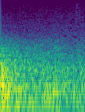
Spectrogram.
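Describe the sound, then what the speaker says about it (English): A deep, steady rumble of storm thunder rolls on without a break, loud and close. "The thunder that followed, sometimes roaring overhead and at other times rumbling gently in the distance, added such drama to the night."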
